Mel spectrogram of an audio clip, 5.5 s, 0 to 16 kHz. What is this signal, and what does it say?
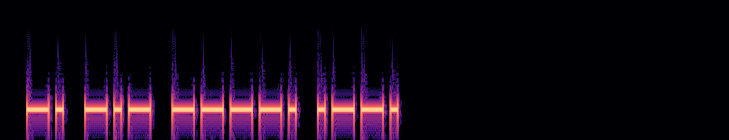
Morse code, heard as a keyed tone, about 23 wpm, 700 Hz. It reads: NK9P
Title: USA Call Signs - 4 Characters - Repeated 2x - 22wpm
